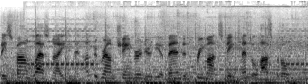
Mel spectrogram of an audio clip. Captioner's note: telephone ringing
